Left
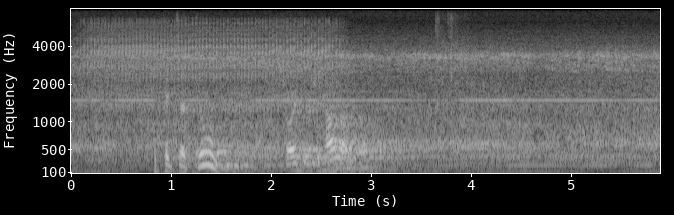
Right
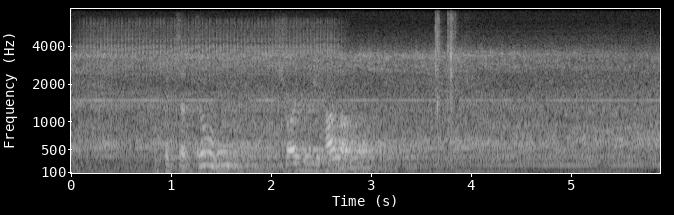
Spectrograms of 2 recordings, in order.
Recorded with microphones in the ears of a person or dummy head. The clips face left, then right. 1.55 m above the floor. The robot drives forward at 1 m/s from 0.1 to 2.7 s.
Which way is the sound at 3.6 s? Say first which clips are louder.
Left 1 dB; 75° right (ahead or behind).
